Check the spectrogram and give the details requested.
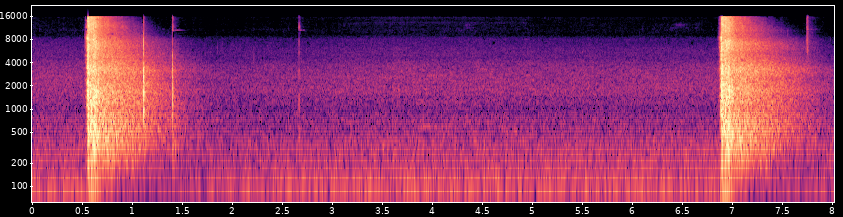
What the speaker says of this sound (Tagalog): Firing line is ready. Commence firing.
